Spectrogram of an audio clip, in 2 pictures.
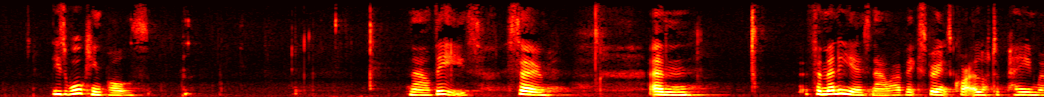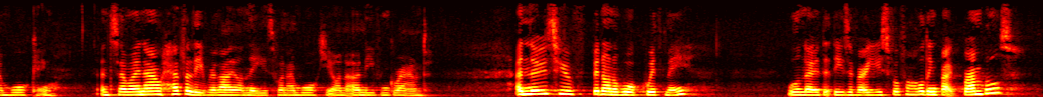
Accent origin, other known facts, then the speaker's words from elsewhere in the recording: Singapore; I grew up in Singapore with a Chinese heritage, a Chinese grandmother.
